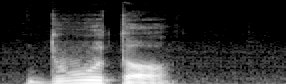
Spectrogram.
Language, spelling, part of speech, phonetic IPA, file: Polish, dłuto, noun, [ˈdwutɔ], Pl-dłuto.ogg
